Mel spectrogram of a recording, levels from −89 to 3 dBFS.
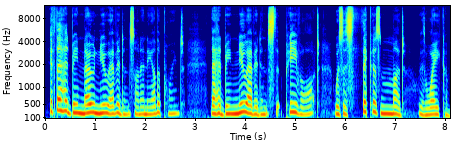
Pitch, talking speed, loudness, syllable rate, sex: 225 Hz, 185 wpm, -19 LUFS, 5.4 syllables/s, female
